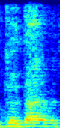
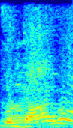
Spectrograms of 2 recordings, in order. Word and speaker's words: Godiva: Is it Godiva or Godiva? – Godiva. – Oh yeah, it's Ryu. – She brought these Godiva chocolates. Godiva. – Godiva. – Godiva chocolates. Godiva. – Godiva. – No, that's how Americans say it.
